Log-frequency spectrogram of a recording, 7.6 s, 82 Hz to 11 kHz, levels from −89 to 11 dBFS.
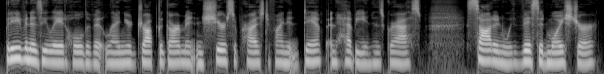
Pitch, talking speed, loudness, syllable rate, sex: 180 Hz, 220 wpm, -19 LUFS, 5.7 syllables/s, female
